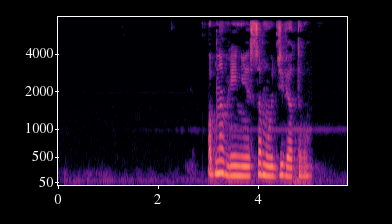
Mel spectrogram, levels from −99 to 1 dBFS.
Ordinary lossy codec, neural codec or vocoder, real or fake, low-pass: none; none; real; 7.2 kHz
